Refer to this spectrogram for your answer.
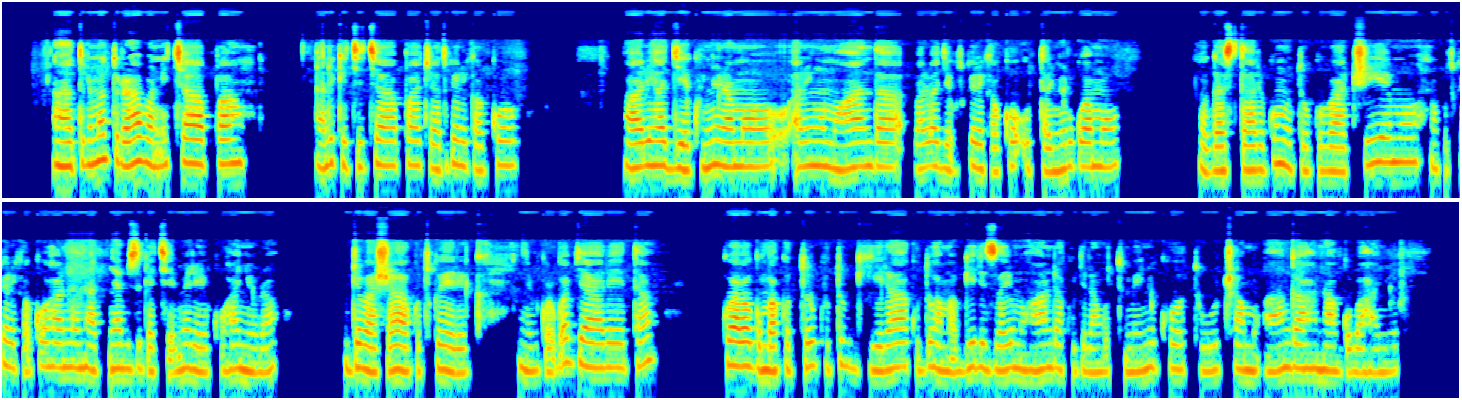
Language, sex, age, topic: Kinyarwanda, female, 25-35, government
